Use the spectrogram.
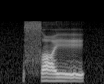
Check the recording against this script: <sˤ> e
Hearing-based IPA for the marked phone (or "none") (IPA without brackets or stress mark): sˤ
